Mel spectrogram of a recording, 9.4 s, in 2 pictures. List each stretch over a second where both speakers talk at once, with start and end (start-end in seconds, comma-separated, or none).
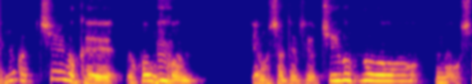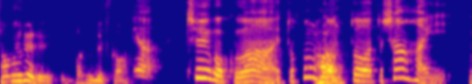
none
